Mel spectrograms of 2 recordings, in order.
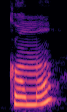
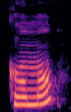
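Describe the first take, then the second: The two takes are said the same way.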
